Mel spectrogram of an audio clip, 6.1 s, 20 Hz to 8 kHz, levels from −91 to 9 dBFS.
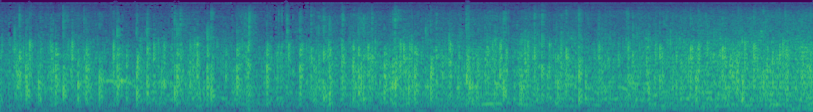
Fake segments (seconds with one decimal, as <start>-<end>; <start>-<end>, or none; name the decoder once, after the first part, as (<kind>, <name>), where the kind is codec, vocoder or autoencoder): none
